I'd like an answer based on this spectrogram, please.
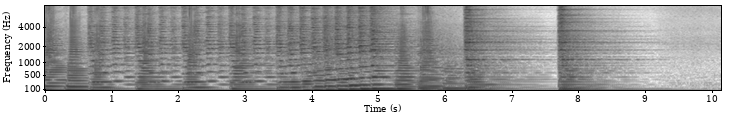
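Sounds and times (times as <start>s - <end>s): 
tuba tumble run in comical slapstick orchestra music: 0.0s - 6.8s
comical orchestra music for slapstick gag scene: 0.0s - 9.2s.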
